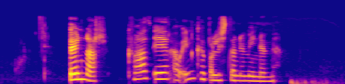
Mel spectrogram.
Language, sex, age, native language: Icelandic, female, 18-19, Icelandic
